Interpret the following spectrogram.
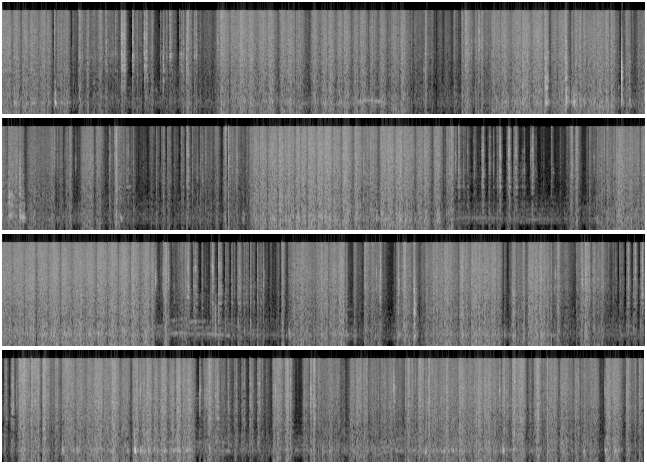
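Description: Paint roller on an extension pole rolling wet sealer over a textured drywall ceiling: a dense crackle of fine clicks in strokes a few seconds long, with short pauses between strokes.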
